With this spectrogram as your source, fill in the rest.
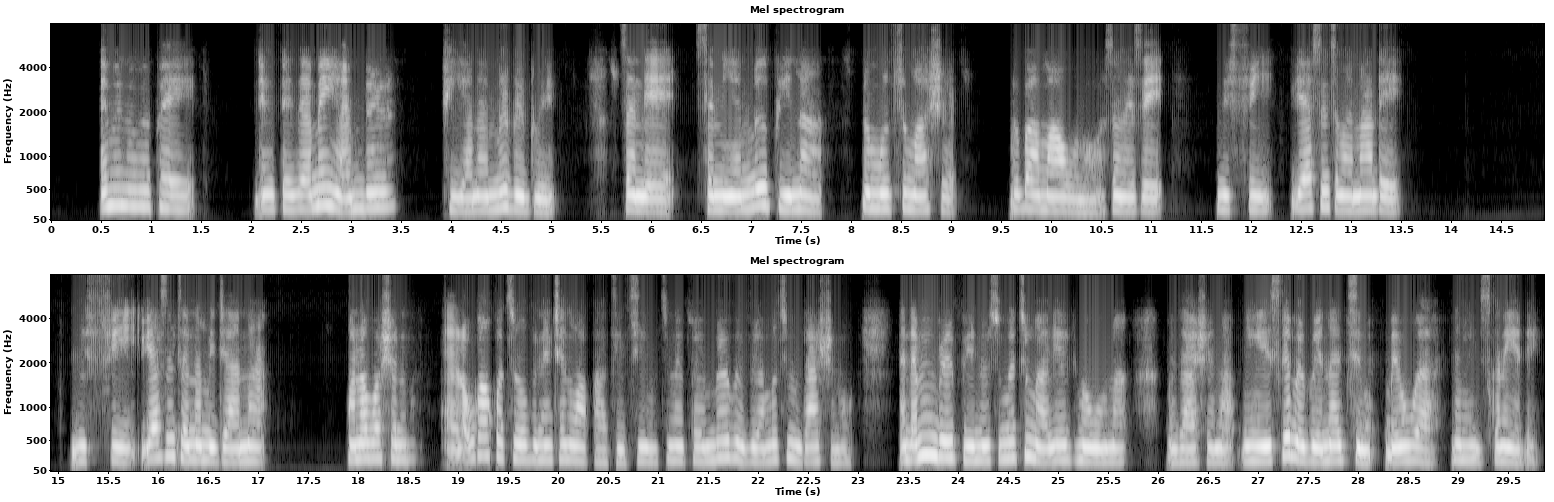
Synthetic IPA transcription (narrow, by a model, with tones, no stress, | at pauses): ɛ˦mɪ̃˦nʊ̃˦mɪ̃˦pʰɛ˦˨ | nɪ̰̃˨mɪ̃˨pʰɛ˨˦sɛ˦˨mɪ̃˦ɲ˦ã˨m̩˦bɪ˦ɾ | pʰi˨a˨nã˨m̩˦bi˦ɾbe˨ɡe˨ | sɛ̃˨ndɛ˨ | sɛ˨mɪ̃˨ɲɛ̃˨m̩˦bɪ˦ɾpʰi˨nã˦˨ | nã˦mʊ̃˦tʰu˦mã˨˦ɕᶣɛ˨ | mɪ̃˦baː˦˨mãː˨˦wʊ˨nʊ̃˨sɛ̃˦ndɛ˨s̬ɛ˨ | mĩ˨fi˨ | ɥi˦a˦sɪ̃˦n˦tʰɪ̃˨mã˨nã˦dɛ˨ | mĩ˨fi˨ɥḭ˦a˦s̬ɪ̃˦n˦tɪ̃˨mnã˦mɪ̃˨d͡ʑa˨nã˦˨ | mɔ̃˨nã˦bɔ˦ɕᶣɛ˦nʊ̰̃˦˨ | a̰˨wɔ˦ka˦kʰɔ˦tʰɪ˦n˦ɔ˦bi˨nʊ̃˦ɲ̩˦t͡ɕʰɛ̃˦nʊ̃˦˨a˨pʰaː˨tʰɪ˨tʰĩː˦m˨tʰʊ̃˦mɪ̃˦pʰa˨m̩˦ba˦be˨bɾe˨a˨m˦ã˦tʰũ˦m˦mɪ̃˨daː˦ɕᶣɛ˨nʊ̃˨ | ã˨dã˨˦mɪ̃˦m̩˦be˦pi˨e˨nʊ̃˦n̩˦sʊ˦m˦ã˦tʰũ˦mã˨jɪ˦æ˦d͡ʑᶣu˦mã˨wɔ̃˦mnã˦mɪ̃˨d͡zaː˦ɕᶣɛ˦nã̰˨mɪ̃˨ɲɛ̃˨si̥˨˦ka˦be˨bɾe˨nã˦tʰĩ˨mːe˨˦wu˦a˨nã˦mĩ˨ɲ˨si̥˨˦ka˦nʊ̃˦jɛ˨dɪ̰˦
